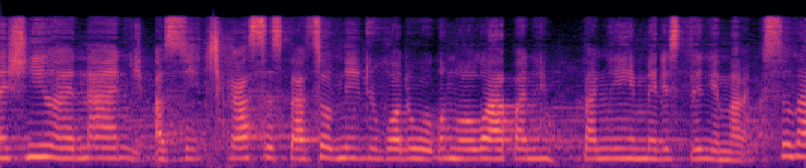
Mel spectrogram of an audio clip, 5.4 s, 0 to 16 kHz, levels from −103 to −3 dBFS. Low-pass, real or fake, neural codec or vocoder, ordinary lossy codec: 10.8 kHz; fake; codec, 24 kHz, 0.9 kbps, WavTokenizer, medium music audio release; AAC, 96 kbps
